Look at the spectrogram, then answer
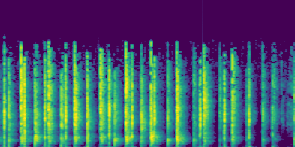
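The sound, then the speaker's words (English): A short burst of applause from a few people, sharp hand claps coming quickly and a little unevenly, fairly loud, with no talking over it. “Round of applause.”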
